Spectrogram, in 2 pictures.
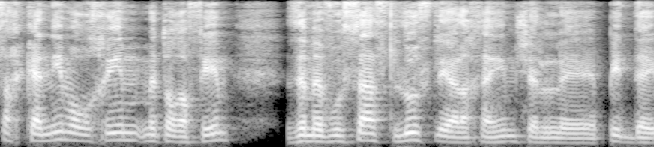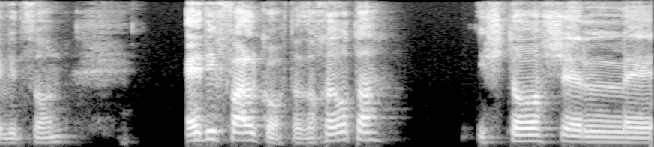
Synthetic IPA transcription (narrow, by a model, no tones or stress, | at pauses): saχkanimo̞ʁχimːe̞to̞ʁafim | ze̞me̞vusasluslialaχaimʃe̞lepit̪̚d̪ejvidso̞n | edifalko̞at̪azo̞χeʁot̪a | iʃto̞ʃe̞l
